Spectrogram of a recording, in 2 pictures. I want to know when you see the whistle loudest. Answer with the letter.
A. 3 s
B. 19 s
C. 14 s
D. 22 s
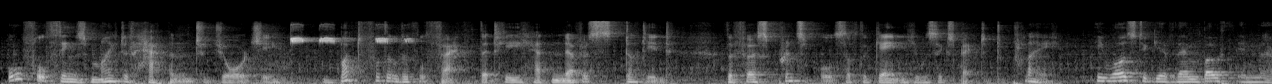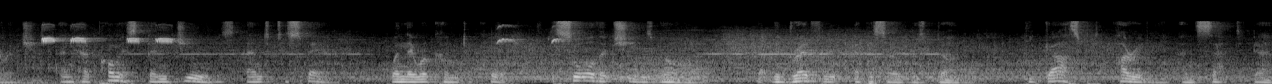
A.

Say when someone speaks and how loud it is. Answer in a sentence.
You can hear the talking from 0.0 to 25.4 s, at a steady volume.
